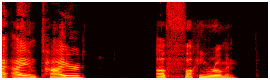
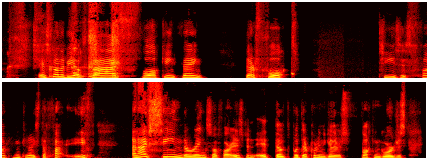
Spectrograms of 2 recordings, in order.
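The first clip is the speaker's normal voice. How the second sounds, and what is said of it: Scottish accent slipping into speech. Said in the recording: “an accent does come out. And so I'm sorry if my Scottish accent is stripping out”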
